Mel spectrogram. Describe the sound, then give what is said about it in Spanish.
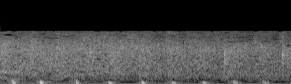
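At a Spanish-language church service, the audience applauds two women guests. The clapping is a faint, steady patter with soft low thumps that recur throughout. “Eso, un fuerte aplauso para ellas.”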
